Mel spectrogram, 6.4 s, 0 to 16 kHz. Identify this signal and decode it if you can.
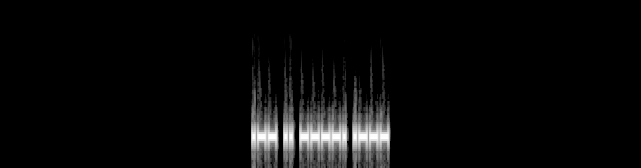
Morse code, heard as a keyed tone, about 44 wpm, 700 Hz. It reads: WI9J
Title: USA Call Signs - 4 Characters - Repeated 3x - 45wpm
